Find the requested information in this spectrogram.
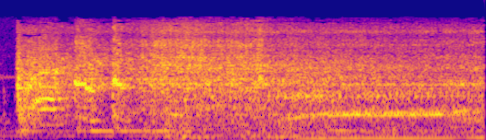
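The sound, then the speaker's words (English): A car engine cranks and catches with a sharp burst, then settles into a steady, loud rumbling idle, with no voices. “So you get in your car and you start driving.”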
